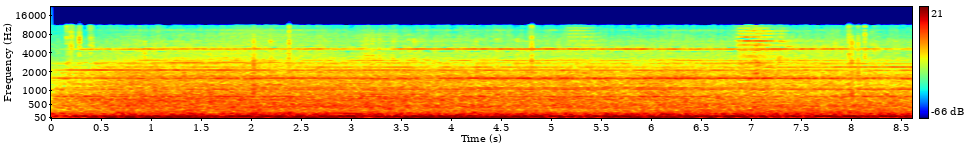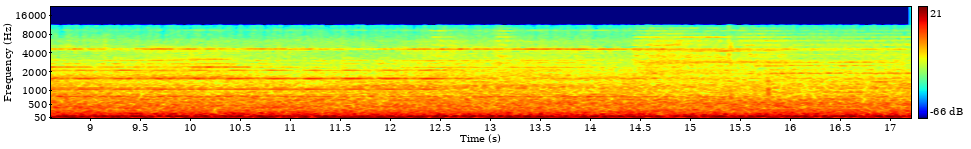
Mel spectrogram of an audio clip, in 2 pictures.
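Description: A BNSF freight train rolls south on the St. Joe subdivision, loud and close, with a steady rumble of railcars, tonal wheel squeal and faint clatter running for the whole stretch with no voices.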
